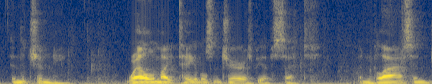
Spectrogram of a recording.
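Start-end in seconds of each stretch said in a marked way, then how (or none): none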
